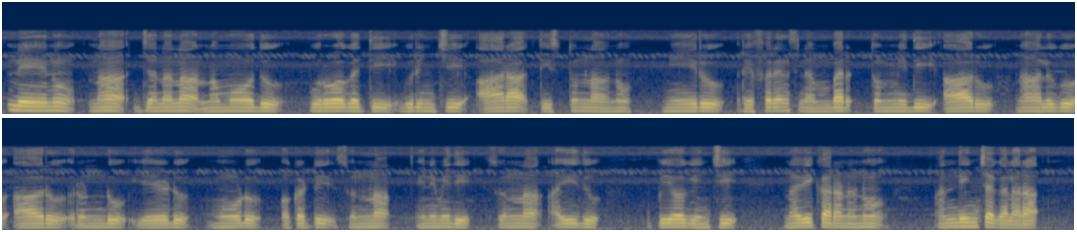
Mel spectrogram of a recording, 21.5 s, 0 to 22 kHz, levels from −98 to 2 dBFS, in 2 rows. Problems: none marked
